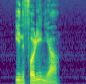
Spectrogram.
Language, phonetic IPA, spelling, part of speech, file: Polish, [ˌĩnfɔˈlʲĩɲja], infolinia, noun, Pl-infolinia.ogg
